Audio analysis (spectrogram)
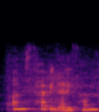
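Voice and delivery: tearful, crying voice. Answering a child who asks why the tears, crying. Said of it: "Why are you crying?".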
